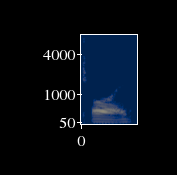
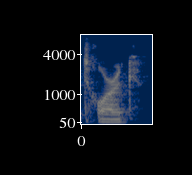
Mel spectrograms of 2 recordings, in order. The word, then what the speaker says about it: Torque: with the introduction of Mr. Tor. You said too many syllables. Apologize. It has amazing banter. And Mr. It's Mr. Torque.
